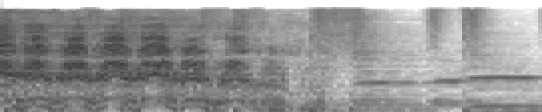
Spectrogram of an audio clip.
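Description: A horse whinnying: one quavering call that falls in pitch and fades out about a second in, over light background music.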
